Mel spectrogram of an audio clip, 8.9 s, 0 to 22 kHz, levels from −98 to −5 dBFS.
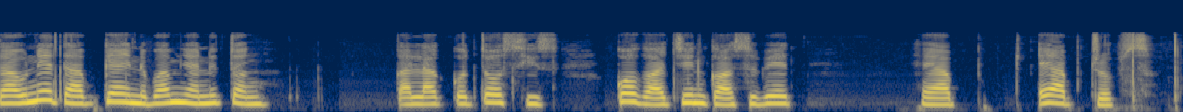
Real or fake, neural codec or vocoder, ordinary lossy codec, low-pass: real; none; none; 7.2 kHz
